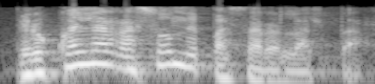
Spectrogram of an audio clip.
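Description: A man preaching a sermon as pastor in church, swinging from hushed asides to loud exclamations and acting out both sides of the dialogues he tells. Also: on the high side, huge pitch swings, fast talker, lo-fi sound.

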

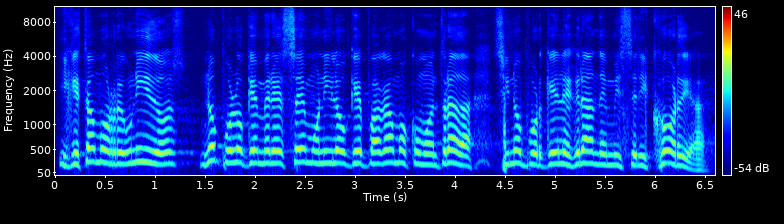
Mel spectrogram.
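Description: High-voiced Rioplatense pastor preaching. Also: male voice, a little fast. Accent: Rioplatense Spanish. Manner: asks the congregation questions and answers them. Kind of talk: sermon. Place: church hall. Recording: long hall reverb.

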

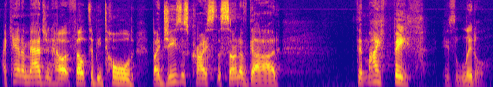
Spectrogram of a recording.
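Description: A man preaching a live sermon in a church in a conversational way, with wry asides, swinging between loud emphasis and hushed tones. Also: on the high side, measured pace. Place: church sanctuary.

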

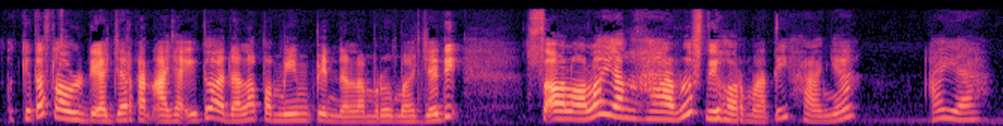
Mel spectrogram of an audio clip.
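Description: A woman's voice: mid-range voice, expressive, a little fast. A woman hosting a radio talk show, attentive and conversational, often agreeing with her guest. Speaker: radio host. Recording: muffled radio broadcast sound.

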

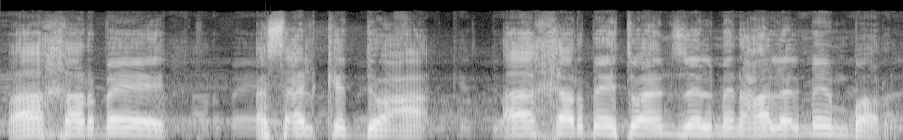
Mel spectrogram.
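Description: High-voiced man chanting a mourning lament. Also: fairly even intonation. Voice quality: alternates sung lament with quick spoken asides. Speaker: eulogy reciter at a mourning gathering. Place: mourning hall.

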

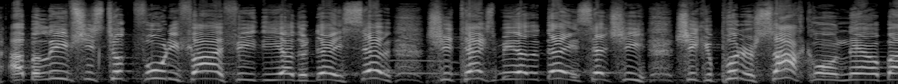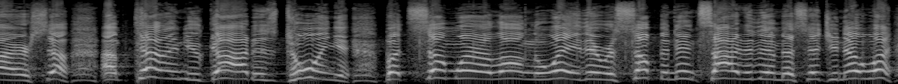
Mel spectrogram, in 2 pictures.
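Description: A man preaching an impassioned church sermon as pastor, emphatic and declamatory, building on repeated phrases. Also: extremely high pitch. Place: church hall during a service. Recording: long reverberant hall sound.

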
